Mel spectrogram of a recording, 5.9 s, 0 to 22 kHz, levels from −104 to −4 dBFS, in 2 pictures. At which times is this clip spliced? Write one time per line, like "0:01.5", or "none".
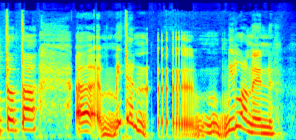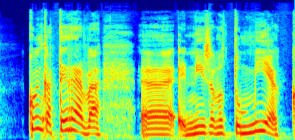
none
